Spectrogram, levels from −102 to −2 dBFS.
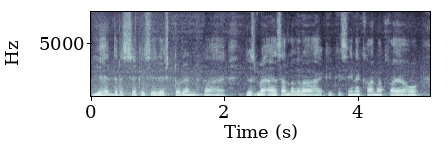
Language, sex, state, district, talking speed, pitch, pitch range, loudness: Hindi, male, Uttar Pradesh, Lalitpur, 200 wpm, 120 Hz, 115-125 Hz, -16 LUFS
